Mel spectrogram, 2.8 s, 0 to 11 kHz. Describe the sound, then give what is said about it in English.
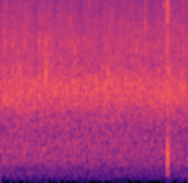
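Audience applause welcomes an online campus at a multi-location gathering. A soft, even wash of clapping holds throughout, with one sharp click near the end. “So at all 5 of our locations, will you do me a big favor, put your hands together and just welcome them in today?”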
